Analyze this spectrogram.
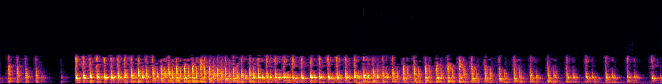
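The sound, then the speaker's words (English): A game show wheel is spun, its clicker ratcheting in a rapid, dense stream of ticks that gradually slows into distinct, evenly spaced clicks as the wheel loses speed. “All right, spin the wheel. You're a little gun shy. I'll spin the wheel.”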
